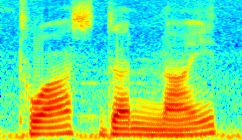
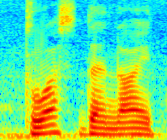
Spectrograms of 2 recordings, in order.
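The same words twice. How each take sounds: First: Slow "'twas the night", NIGHT stressed and rising; anapestic stress. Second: Said in the usual way. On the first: Shown as a demonstration. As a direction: beat out "'twas the night" syllable by syllable. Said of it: "the pattern is low, low, high". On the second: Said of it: "It says".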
